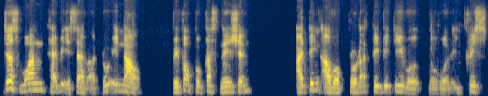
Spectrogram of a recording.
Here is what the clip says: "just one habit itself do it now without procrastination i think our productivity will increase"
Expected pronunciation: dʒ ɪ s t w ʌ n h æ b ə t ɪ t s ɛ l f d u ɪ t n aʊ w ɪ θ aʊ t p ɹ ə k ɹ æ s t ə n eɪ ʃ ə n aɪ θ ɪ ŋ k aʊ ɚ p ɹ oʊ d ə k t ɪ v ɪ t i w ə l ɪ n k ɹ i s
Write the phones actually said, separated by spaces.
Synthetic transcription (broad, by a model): dʒ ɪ s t w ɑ n h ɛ b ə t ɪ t s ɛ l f d u ɪ t n aʊ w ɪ f aʊ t p ɹ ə k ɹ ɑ s t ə n eɪ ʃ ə n aɪ t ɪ ŋ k aʊ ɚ p ɹ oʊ d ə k t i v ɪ t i w ə l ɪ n k ɹ i s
